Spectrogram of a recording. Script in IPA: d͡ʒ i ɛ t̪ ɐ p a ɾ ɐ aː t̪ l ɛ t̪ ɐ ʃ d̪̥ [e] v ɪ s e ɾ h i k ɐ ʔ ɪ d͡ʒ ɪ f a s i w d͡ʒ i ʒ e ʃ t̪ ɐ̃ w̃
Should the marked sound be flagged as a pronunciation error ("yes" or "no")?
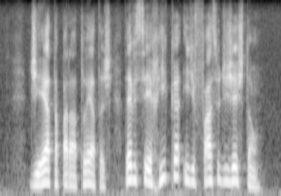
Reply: yes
